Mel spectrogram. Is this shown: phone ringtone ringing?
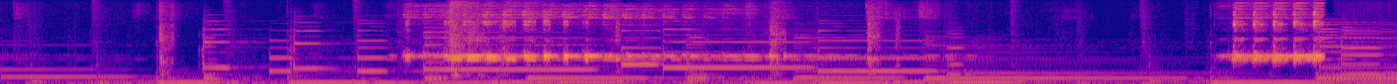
yes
